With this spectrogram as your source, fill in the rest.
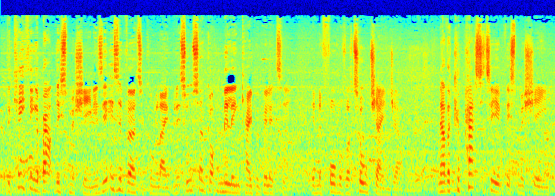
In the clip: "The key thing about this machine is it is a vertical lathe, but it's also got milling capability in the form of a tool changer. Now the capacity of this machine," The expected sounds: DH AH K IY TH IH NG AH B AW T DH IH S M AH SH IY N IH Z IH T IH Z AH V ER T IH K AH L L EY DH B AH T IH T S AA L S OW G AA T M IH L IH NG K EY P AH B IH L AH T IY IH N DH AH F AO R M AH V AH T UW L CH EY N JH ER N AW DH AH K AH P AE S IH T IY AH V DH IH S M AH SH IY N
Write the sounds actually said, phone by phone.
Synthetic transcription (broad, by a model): DH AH K IY TH IH NG AH B AW T DH IH S M AH SH IY N IH Z IH T IH Z AH V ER T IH K AH L L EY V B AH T IH T S AA L S OW G AA T M IH L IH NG K EY P AH B IH L AH T IY IH N DH AH F AO M AH V AH T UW L CH EY N JH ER N AW DH AH K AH P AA S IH T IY AH V DH IH S M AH SH IY N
